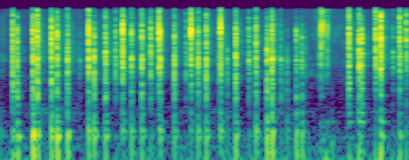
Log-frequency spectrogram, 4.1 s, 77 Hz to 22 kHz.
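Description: Long nails tap fast on a pink translucent plastic pump soap bottle with liquid inside. The rapid, crisp clicks are bright and dry, each dying away almost at once. About 29 separate taps are heard in quick, uneven succession.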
